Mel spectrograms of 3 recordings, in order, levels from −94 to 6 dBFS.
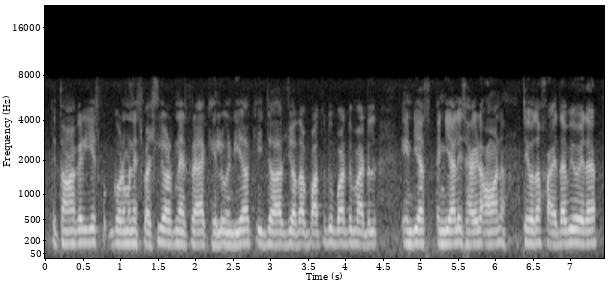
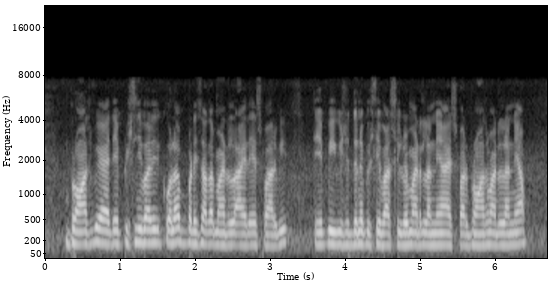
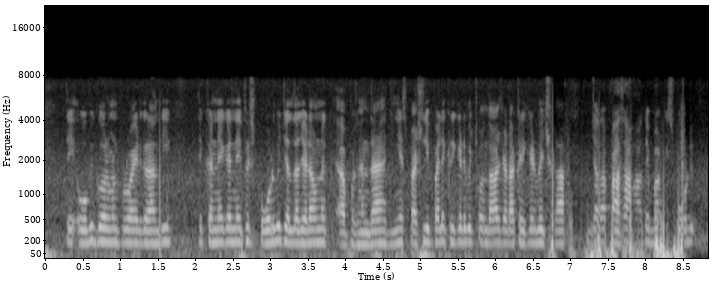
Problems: none marked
